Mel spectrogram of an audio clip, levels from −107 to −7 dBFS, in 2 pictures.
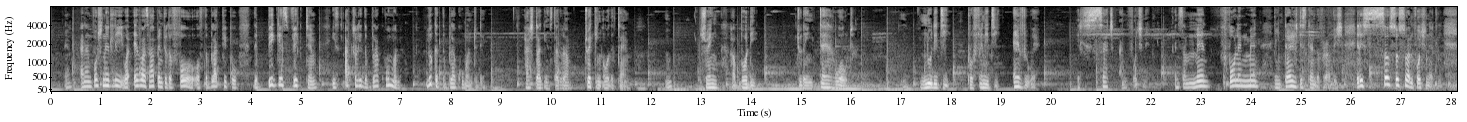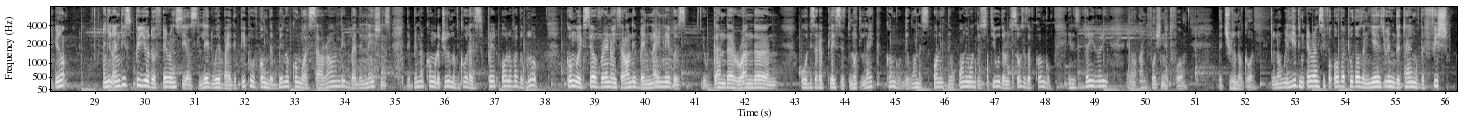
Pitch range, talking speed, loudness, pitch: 120-175 Hz, 175 wpm, -24 LUFS, 145 Hz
